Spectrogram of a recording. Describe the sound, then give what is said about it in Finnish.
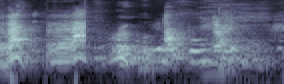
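A human voice imitates a dog barking and growling as a dog lying by a door jumps up and bites robbers on the shin, with about five rough, harmonic bark-like bursts in quick, uneven succession, fairly loud. “Mutta ovella makaava koira hyppäsi pystyyn, ja puri heitä sääreen.”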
